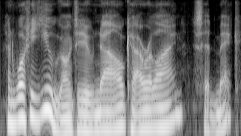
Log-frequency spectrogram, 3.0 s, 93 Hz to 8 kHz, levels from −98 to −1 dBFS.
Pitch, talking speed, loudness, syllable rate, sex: 125 Hz, 220 wpm, -16 LUFS, 5.4 syllables/s, male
